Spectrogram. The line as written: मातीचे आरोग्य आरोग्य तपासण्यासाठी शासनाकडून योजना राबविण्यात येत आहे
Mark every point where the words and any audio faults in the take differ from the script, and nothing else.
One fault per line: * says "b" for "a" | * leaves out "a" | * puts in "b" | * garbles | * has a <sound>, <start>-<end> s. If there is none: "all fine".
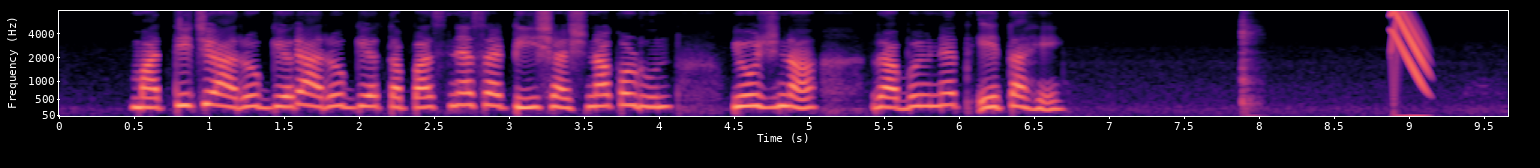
* has a thud, 7.9-8.1 s
* has a chirp, 8.9-9.2 s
